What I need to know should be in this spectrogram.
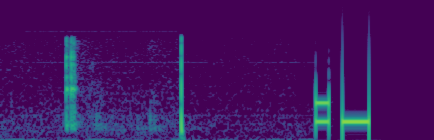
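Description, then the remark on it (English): A couple of clunks like a handset being set down to end a call, followed by two short, steady electronic telephone tone beeps, like a busy or disconnect signal, fairly loud. “Hang up the phone. I'm done with you.”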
